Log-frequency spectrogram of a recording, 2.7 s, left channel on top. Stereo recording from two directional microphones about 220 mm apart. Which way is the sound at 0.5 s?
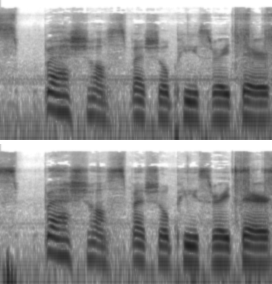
20° right (ahead or behind).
